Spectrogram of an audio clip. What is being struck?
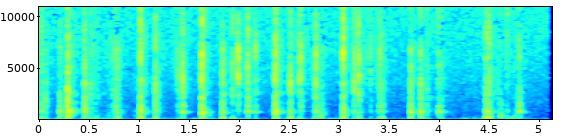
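Plastic tub full of cotton swabs.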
